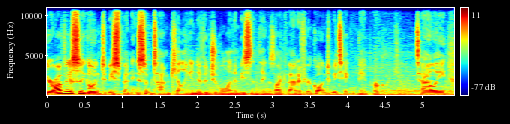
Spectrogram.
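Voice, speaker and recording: Music plays in the background as a man talks at a very fast pace. His voice sits at a medium pitch with fairly even intonation. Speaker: gaming video creator. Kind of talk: gaming guide commentary. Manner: casual.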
